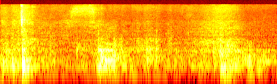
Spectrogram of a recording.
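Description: Hands rummaging through a handbag: faint rustling with a few soft knocks from small items inside.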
